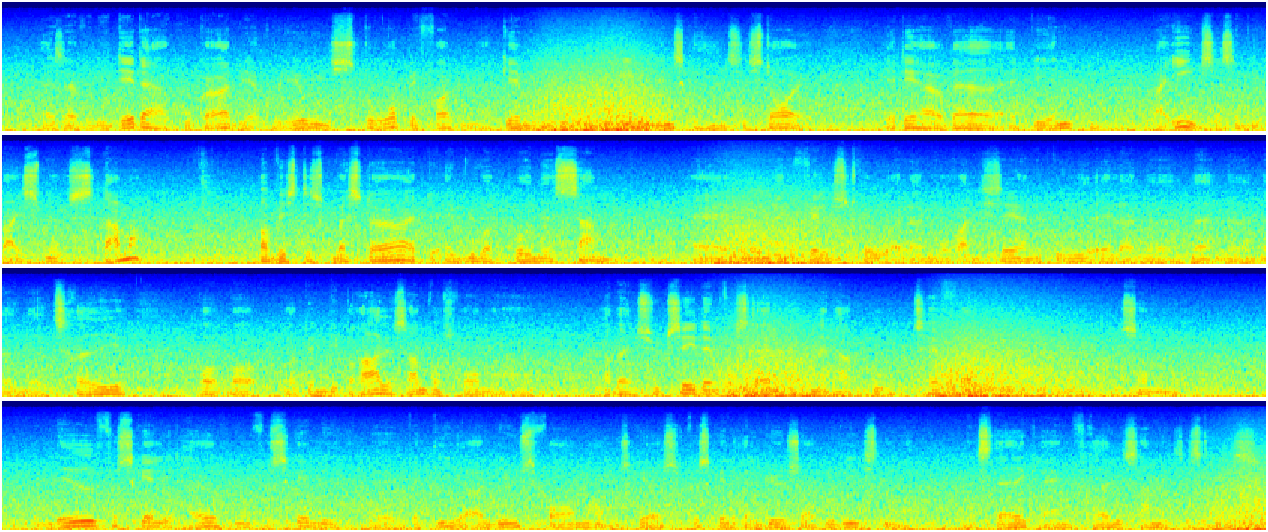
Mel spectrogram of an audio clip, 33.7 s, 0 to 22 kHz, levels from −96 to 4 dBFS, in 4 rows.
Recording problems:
wind noise on the microphone; heavy; 1 dB below the speech

